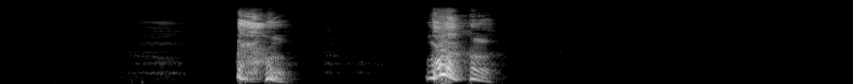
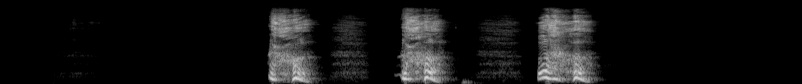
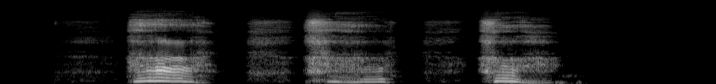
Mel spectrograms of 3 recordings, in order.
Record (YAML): cough_length: 8.5 s
cough_amplitude: 32767
cough_signal_mean_std_ratio: 0.25
three_cough_length: 8.0 s
three_cough_amplitude: 32254
three_cough_signal_mean_std_ratio: 0.32
exhalation_length: 7.2 s
exhalation_amplitude: 18958
exhalation_signal_mean_std_ratio: 0.41
survey_phase: alpha (2021-03-01 to 2021-08-12)
age: 65+
gender: Male
wearing_mask: 'No'
symptom_none: true
smoker_status: Never smoked
respiratory_condition_asthma: false
respiratory_condition_other: false
recruitment_source: REACT
submission_delay: 1 day
covid_test_result: Negative
covid_test_method: RT-qPCR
